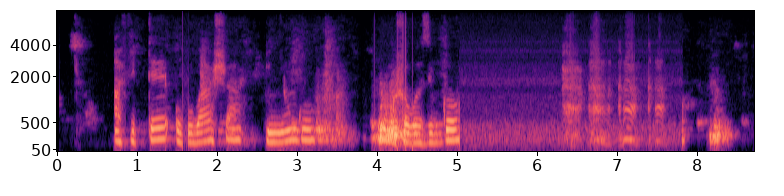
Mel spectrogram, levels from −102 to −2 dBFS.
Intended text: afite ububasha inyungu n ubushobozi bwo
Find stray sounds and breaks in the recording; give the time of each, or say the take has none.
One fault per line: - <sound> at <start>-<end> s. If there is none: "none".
- dropout at 1.6-1.6 s
- throat clearing at 6.3-7.7 s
